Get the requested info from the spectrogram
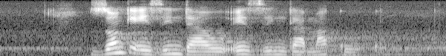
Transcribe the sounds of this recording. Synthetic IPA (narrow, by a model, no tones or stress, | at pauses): zɔŋkʼɛizindʱawɔʔeziŋɡʱamaɡ̥ʱuːɡ̥ʱu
